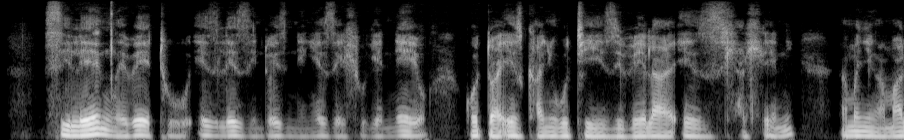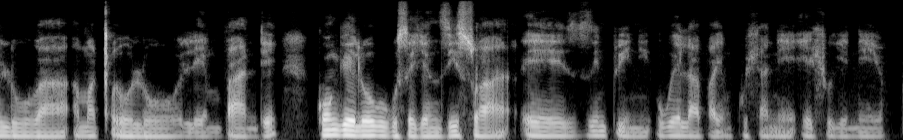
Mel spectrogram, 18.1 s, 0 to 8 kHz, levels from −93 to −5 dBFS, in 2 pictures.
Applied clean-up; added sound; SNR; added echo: neural mask model DeepFilterNet 3.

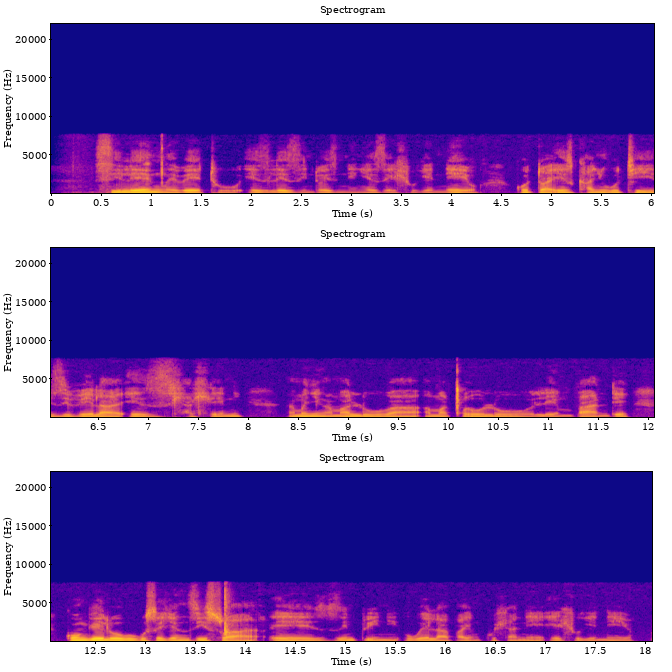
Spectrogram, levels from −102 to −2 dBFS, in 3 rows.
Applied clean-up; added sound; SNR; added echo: none; Clapping; 9 dB; none.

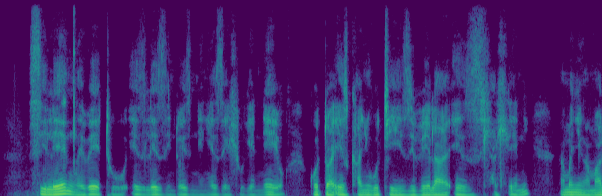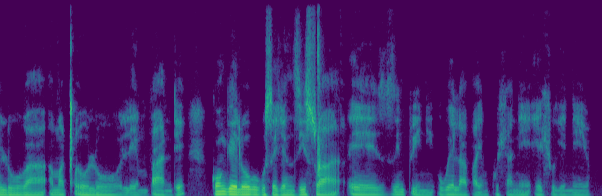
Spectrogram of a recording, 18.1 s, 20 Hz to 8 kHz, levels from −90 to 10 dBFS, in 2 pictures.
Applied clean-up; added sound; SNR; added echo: neural mask model Resemble Enhance denoiser.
